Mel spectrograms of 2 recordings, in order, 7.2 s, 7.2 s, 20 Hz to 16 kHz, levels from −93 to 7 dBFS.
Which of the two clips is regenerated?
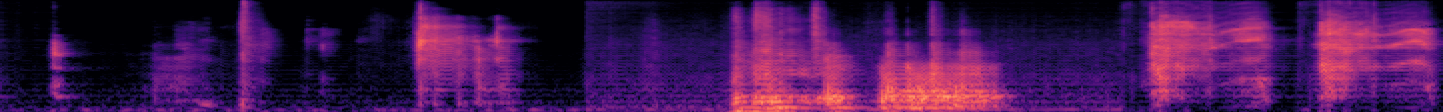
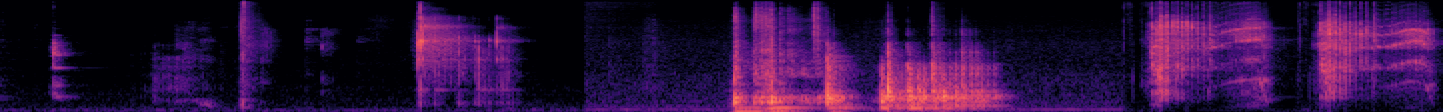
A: first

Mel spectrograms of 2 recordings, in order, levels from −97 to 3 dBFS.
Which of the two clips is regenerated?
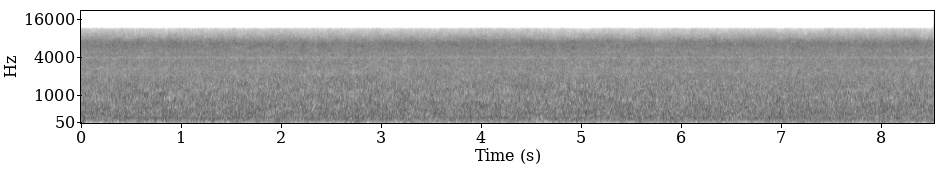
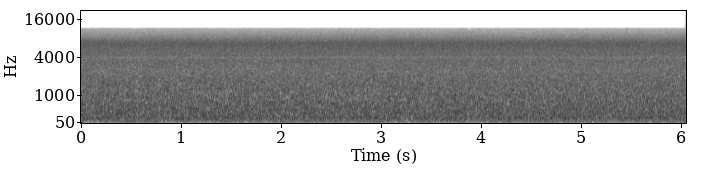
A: first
